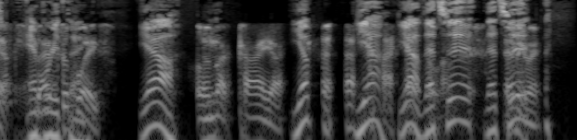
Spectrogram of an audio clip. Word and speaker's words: Laniakea: And our galaxy system, our Laniakea galaxy, I probably pronounced that wrong, Laniakea, it's a Hawaiian word.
